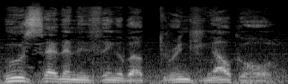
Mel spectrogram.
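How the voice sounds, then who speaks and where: Actor as gruff, low-voiced, prickly ship's porter. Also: male voice, expressive, moderate pace, music in the background, lightly acted. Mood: defensive. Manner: gruff, defensive, indignant. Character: defensive, prickly working man, a tipsy ship's porter. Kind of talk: scripted game dialogue.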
